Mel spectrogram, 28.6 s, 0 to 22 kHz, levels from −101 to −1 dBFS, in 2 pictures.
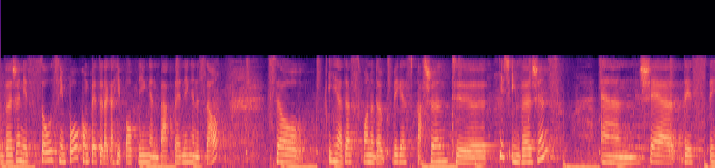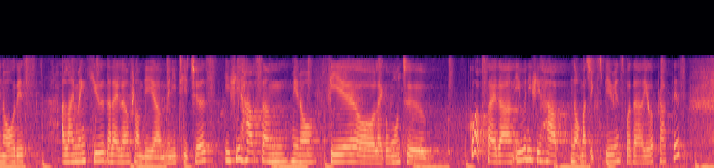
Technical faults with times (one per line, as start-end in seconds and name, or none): none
